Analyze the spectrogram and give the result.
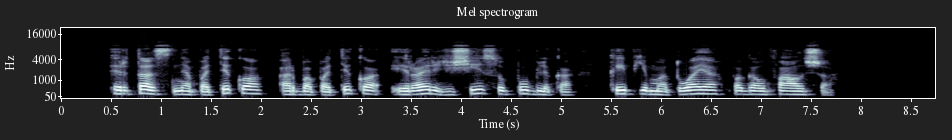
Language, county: Lithuanian, Kaunas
